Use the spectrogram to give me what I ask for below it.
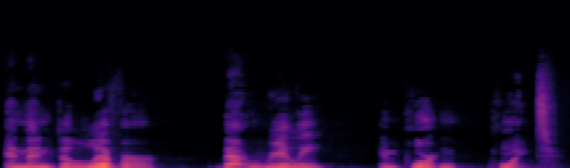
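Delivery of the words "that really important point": slow, drawn-out delivery. Shown as a demonstration. Demonstrating slowing down for the key point, slow. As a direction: ease off and land the point. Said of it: "slow all the way down".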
